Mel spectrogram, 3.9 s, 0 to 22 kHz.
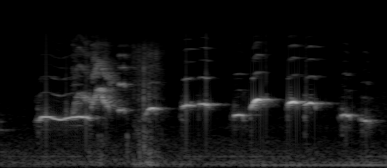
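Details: Pet male cockatiel, hatched around February 2022, still learning to whistle the children's tune "Hato Poppo": a run of clear, sustained whistled notes shifting up and down, one brief noisy rustle-like burst midway, indoors.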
